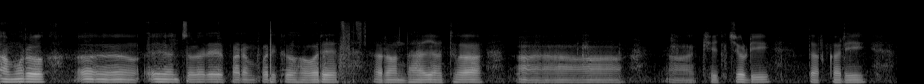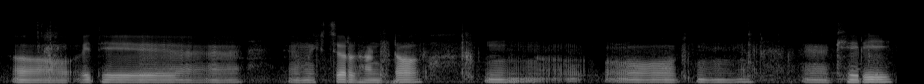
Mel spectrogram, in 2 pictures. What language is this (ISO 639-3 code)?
ori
